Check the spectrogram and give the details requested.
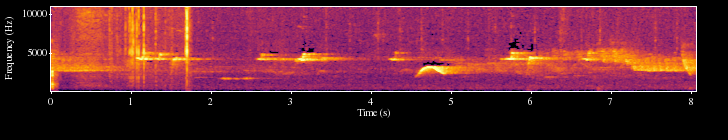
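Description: Faint small-bird chirps: short high whistles scattered throughout, one of them rising and then falling, with a few light clicks in the first two seconds.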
